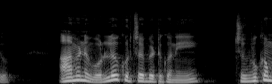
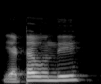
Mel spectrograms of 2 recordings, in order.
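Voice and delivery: raised, anxious question; worried asking; 7 semitones higher, 3 dB louder, slower than usual. Acted. Husband asking his fainted wife how she is, in worry. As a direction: ask her gently but fearfully. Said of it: "దిగులుగా అన్నాడు".

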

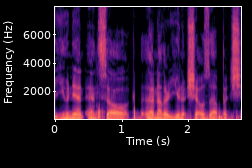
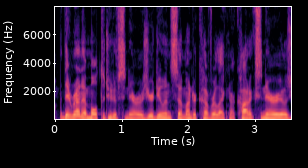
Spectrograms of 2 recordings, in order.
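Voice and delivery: usual speaking voice

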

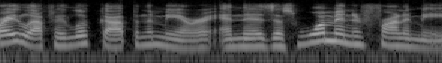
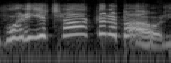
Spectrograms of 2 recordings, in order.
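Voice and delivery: high-pitched, incredulous question; retold bewilderment, pitched way up; baffled; 14 semitones higher, 4 dB louder, faster than usual. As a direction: act out innocent disbelief. Retelling her baffled reply to husband.

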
